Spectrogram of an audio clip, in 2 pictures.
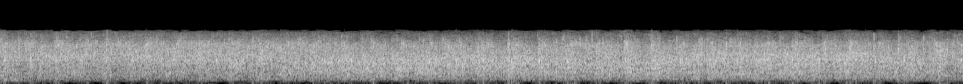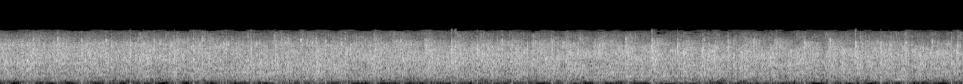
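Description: Sustained audience applause: dense, steady clapping from many hands that stays loud and even for the whole stretch, with no voices rising above it.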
